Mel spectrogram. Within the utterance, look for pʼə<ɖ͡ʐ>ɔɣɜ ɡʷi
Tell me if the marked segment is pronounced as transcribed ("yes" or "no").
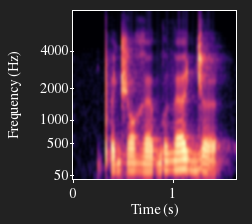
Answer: no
